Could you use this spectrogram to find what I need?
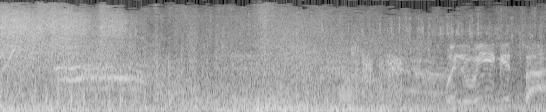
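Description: An explosion booms and roars with crackling fire.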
